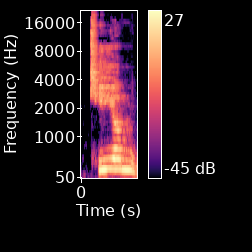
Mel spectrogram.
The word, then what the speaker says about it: kiom: Now, is it kion with an N or kiom with an M? Kiom da telefonoj estas en via oficejo? An M.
